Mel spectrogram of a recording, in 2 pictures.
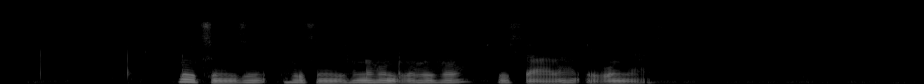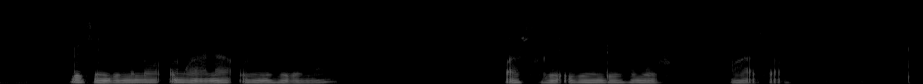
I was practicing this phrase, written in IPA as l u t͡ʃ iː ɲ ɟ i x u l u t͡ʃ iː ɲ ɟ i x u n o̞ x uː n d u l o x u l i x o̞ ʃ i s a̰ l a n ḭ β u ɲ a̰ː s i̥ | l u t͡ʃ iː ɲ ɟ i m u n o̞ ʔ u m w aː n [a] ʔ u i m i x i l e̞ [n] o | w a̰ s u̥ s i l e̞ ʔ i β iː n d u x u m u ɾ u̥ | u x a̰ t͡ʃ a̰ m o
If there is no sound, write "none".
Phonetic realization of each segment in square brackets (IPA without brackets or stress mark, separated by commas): a, m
